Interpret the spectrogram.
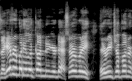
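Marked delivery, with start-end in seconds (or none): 0.1-1.4 high-pitched announcing delivery. Retelling a leader handing out books to everyone: Oprah giveaway voice. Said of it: "she has the Oprah moment".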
